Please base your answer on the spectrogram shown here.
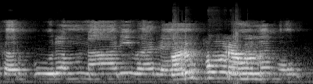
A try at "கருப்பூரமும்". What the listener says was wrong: கற்பூரம் அல்லமா அதுல பாரு ரூதான் இருக்கு. கருப்பூரமும் நாரி.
